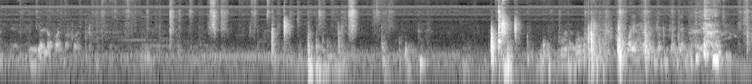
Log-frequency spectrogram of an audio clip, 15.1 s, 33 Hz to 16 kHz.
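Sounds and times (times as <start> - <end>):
billiard balls clicking: 5.3 - 6.5, 9.8 - 11.1.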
